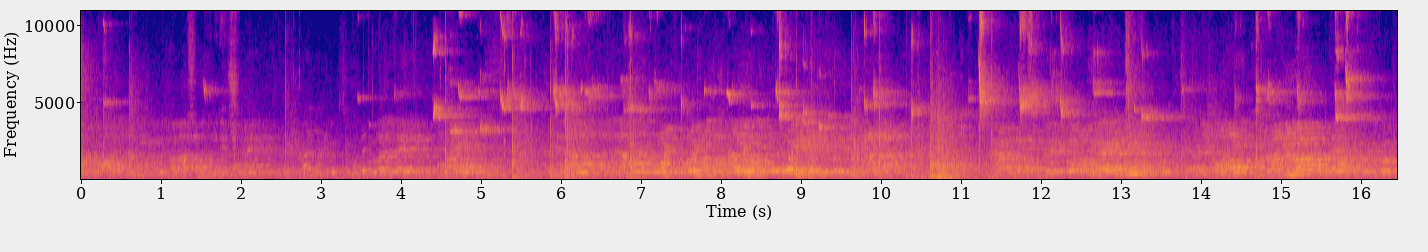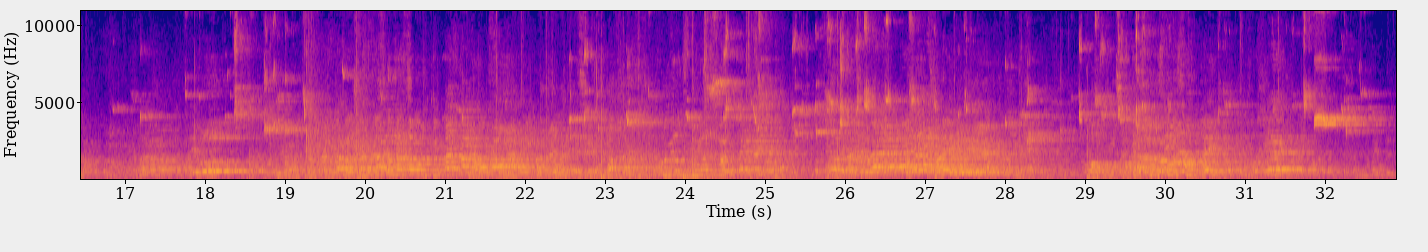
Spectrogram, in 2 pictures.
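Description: A basketball being dribbled and bouncing on the court in a large sports hall, with short sharp knocks. Players and coaches shout and call out across the court throughout.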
